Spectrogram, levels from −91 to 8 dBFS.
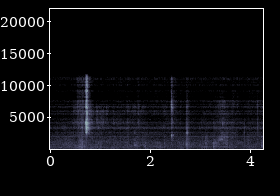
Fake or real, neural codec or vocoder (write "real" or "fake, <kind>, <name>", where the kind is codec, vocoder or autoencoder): fake, codec, SNAC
